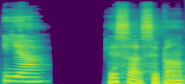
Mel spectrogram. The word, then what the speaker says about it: Я: Et ça, c'est pas un R à l'envers, c'est Я.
